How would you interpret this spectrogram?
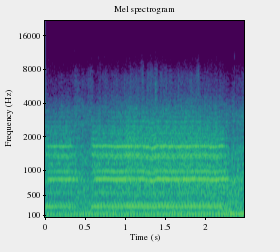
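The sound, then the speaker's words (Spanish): A taxi's horn blares loudly and insistently as it speeds through city streets, a brief honk followed by a long sustained blast, over a low rumble of engine and traffic noise. “Para que los demás automóviles le franqueen el paso y los peatones no se le atraviesen en el camino, el conductor hace sonar la bocina incesantemente.”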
